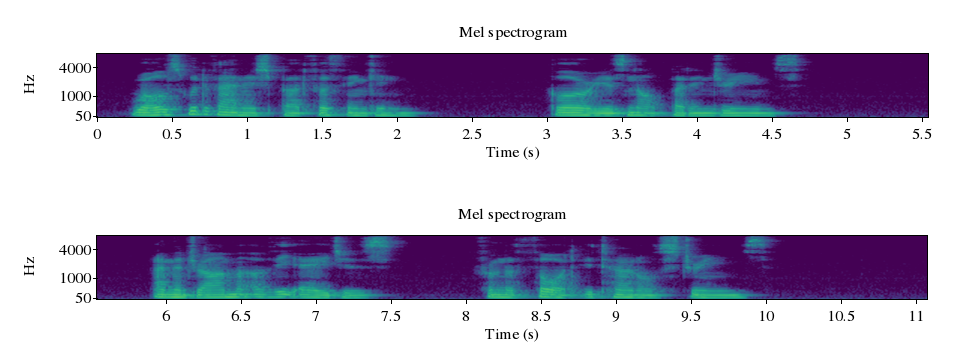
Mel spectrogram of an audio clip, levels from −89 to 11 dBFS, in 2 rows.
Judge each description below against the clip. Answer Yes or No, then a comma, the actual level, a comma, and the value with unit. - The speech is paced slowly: Yes, slow, 125 wpm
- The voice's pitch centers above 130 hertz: No, low, 105 Hz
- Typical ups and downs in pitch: No, narrow, 2.2 semitones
